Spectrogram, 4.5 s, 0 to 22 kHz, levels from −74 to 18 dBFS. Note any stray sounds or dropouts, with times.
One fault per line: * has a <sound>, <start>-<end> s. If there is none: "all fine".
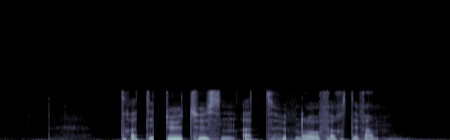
* has a dropout, 1.5-1.7 s
* has a dropout, 2.9-3.0 s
